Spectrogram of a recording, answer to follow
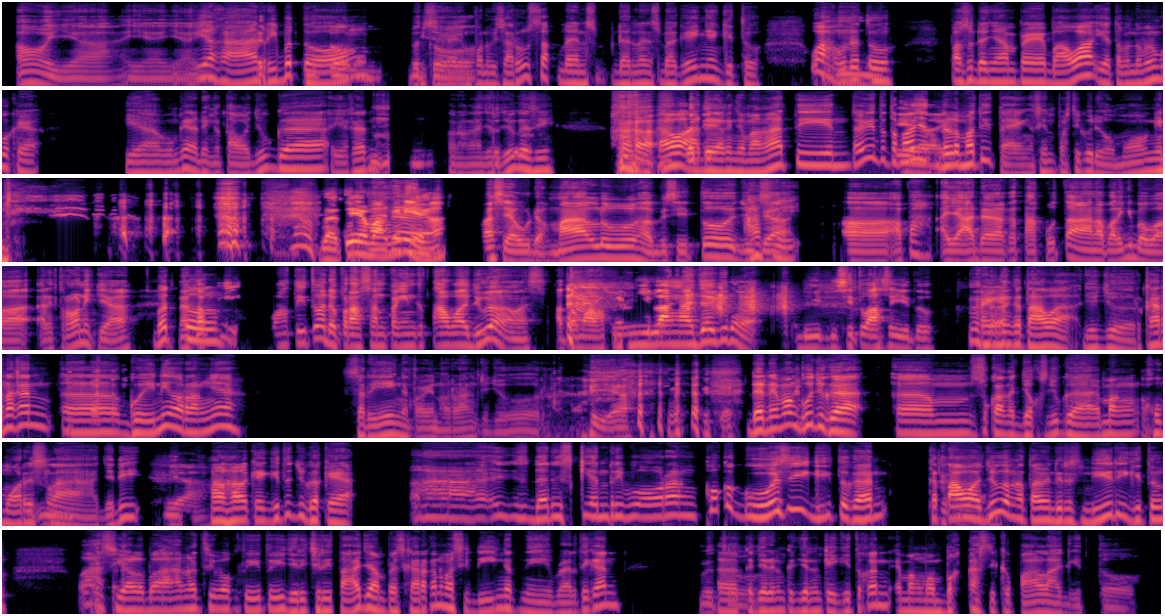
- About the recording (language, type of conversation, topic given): Indonesian, podcast, Apa momen paling memalukan yang sekarang bisa kamu tertawakan?
- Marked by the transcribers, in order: laugh; laugh; laughing while speaking: "diomongin"; other background noise; laugh; chuckle; laugh; in English: "nge-jokes"; laugh; chuckle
